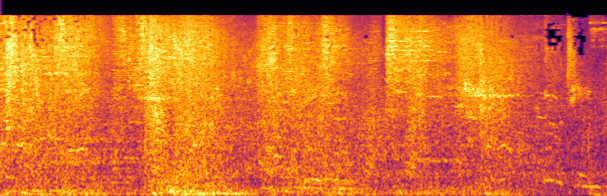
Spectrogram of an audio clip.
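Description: Magic blasts and weapon hits crackle in a fast fight.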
